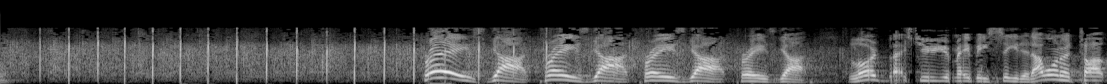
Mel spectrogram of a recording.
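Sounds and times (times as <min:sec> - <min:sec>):
audience clapping hands: 0:00.0 - 0:08.8
speech: 0:04.2 - 0:11.0.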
